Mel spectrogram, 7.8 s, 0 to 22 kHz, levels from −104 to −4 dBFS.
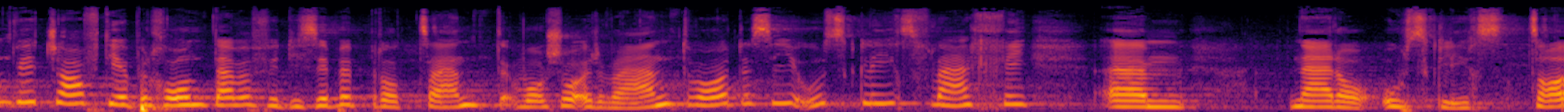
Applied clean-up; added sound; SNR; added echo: none; none; none; none.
